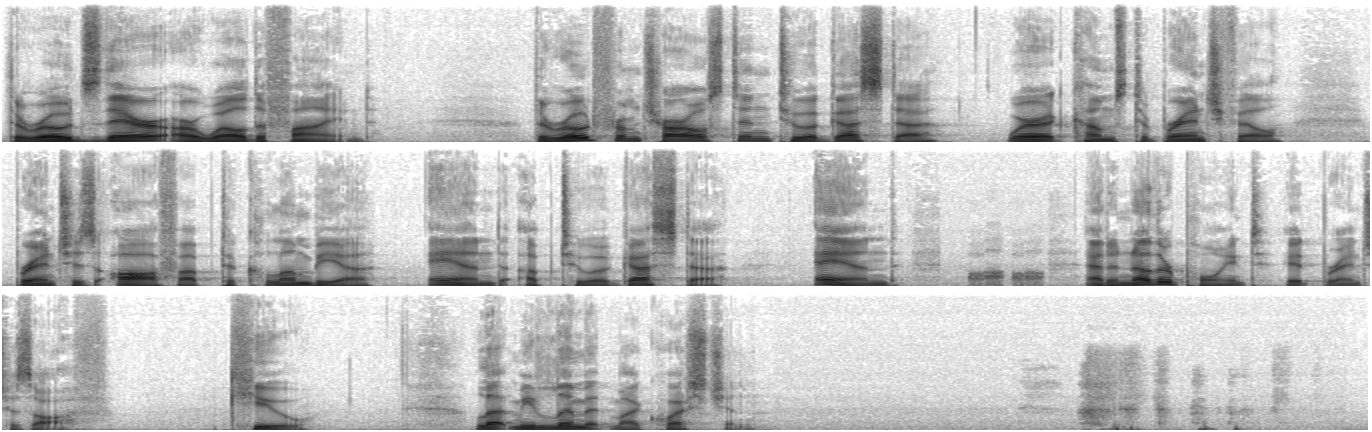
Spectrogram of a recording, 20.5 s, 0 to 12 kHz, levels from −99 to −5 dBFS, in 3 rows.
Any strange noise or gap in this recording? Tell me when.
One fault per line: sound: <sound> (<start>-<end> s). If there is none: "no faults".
sound: laugh (11.7-12.1 s)
sound: laugh (18.8-20.3 s)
